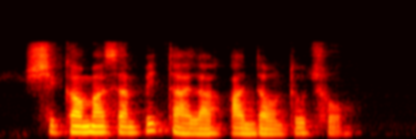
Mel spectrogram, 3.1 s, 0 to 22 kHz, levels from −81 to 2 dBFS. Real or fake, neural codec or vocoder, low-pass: fake; codec, 16 kHz, 0.8 kbps, ZipCodec; 7.2 kHz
